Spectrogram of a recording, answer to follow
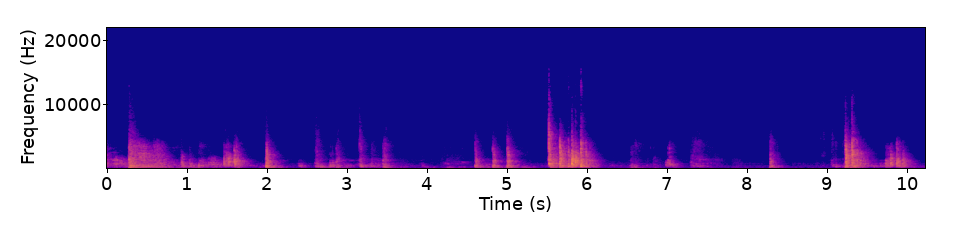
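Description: Table football game in play: quick, irregular knocks and clacks as the ball is struck by the rod figures and bounces off the table walls, with louder flurries of hits about five and a half seconds in and again near the end.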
